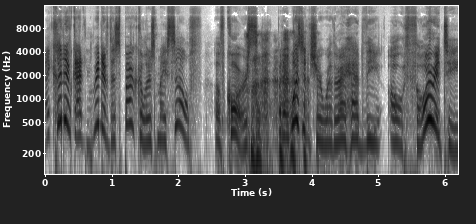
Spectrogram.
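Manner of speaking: squeaky little voice, very high and loud. Reading a book aloud on a podcast, voicing Professor Flitwick's line: squeaky little Flitwick voice. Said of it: "in his squeaky little voice".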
